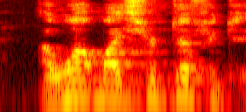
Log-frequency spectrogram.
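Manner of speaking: ordinary talk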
